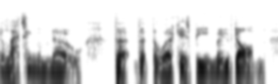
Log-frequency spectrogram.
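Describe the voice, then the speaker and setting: Recorded dry and close with no echo, a man speaks in a fairly low, monotone voice with flat intonation. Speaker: software trainer. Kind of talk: software demo webinar. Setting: webinar. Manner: fast.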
